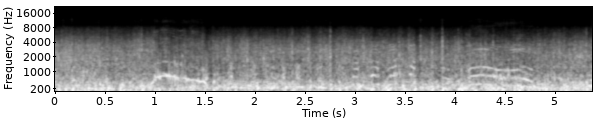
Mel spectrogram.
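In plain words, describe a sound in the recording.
Wind and rain buffet loudly against a close microphone.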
